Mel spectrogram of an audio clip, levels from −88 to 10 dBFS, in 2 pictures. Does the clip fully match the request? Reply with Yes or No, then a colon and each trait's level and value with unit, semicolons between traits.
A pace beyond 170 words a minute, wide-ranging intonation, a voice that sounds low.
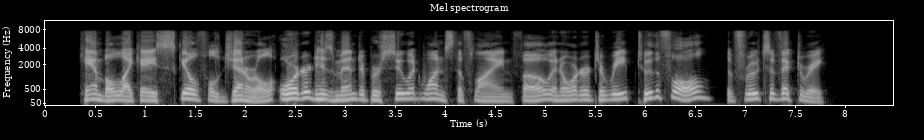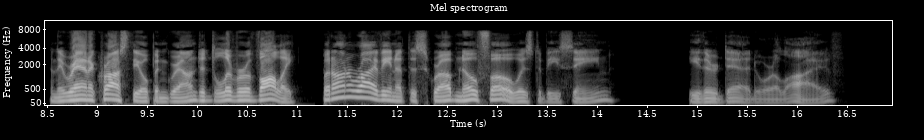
Yes: average, 190 wpm; wide, 6.3 semitones; low, 130 Hz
